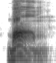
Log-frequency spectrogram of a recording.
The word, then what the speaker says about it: bomb: 폭탄 영어로는 bomb. B는 소리가 나지 않습니다. 묵음이라고 얘기를 하죠.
